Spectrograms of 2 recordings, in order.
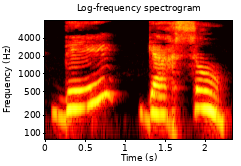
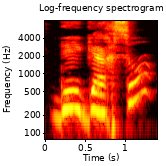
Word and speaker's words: des garçons: ne se prononce pas on ne prononce pas le S des garçons des garçons des fille on ne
